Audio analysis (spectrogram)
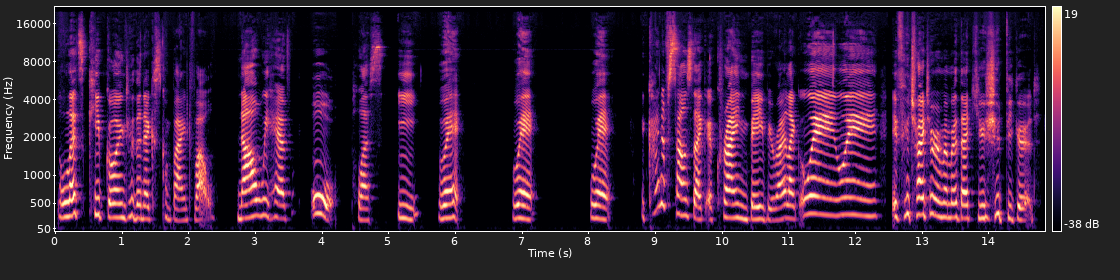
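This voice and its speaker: Young German woman, fairly high pitch, upbeat patient teacher of language basics. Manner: cheerful, patient, drawn-out sounds for repetition. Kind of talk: explaining Korean vowels to learners.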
